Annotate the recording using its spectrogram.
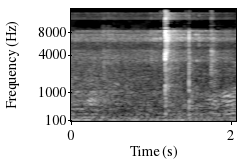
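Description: A sepak takraw ball struck with a sharp smack about a second in, followed by two lighter taps, over a steady background murmur.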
